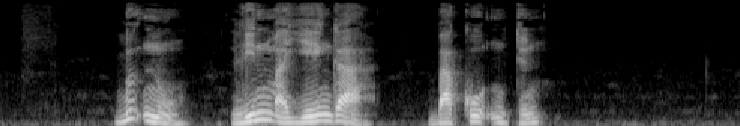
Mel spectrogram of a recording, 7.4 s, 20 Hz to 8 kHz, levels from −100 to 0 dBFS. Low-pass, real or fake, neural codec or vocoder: 7.2 kHz; fake; vocoder, 22.05 kHz, 80 mel bands, Vocos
